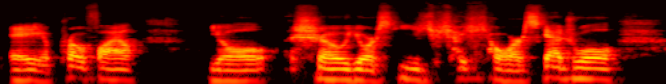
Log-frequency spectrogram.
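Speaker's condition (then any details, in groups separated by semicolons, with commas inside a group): Stutter; essentially mute for a good chunk of youth; noticeable to listeners; repeated sounds, prolonged sounds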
